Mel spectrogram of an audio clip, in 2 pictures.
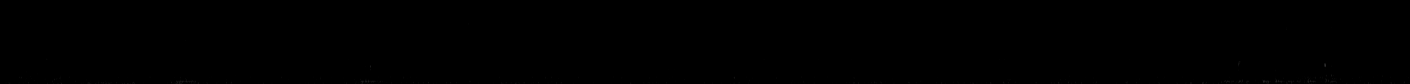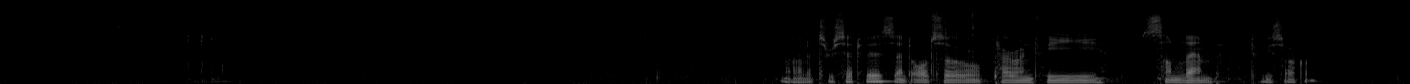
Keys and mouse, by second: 3.7 g, 5.1 g, 12.4 a, 12.8 a, 13.1 ctrl+s, 16.1 r, 16.4 click, 23.9-28.2 drag.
